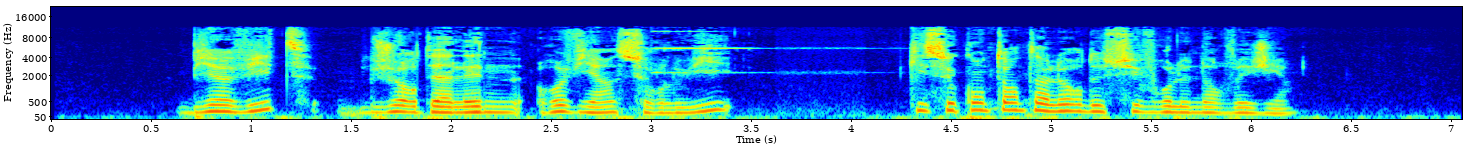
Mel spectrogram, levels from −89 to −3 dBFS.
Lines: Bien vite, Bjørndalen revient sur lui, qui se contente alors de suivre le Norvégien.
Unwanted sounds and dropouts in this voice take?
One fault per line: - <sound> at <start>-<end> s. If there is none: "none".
none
